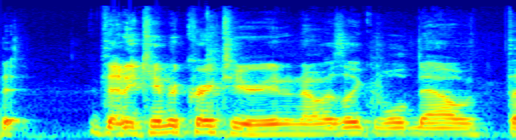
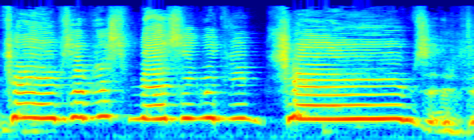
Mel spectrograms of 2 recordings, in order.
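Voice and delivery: put-on 1800s orphan boy voice, higher; 4 dB louder than usual. Imitating Mia Goth in a movie: Mia Goth impression. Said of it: "sounds like an eighteen hundreds orphan boy".

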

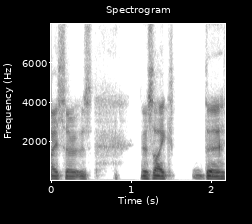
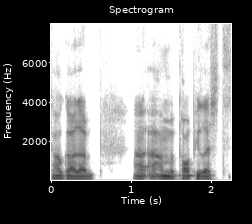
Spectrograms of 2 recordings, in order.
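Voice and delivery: very slow, drawn-out, mock creeping panic. Student recalling being asked his favourite film in class: retelling own panic. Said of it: "I was really panicking".

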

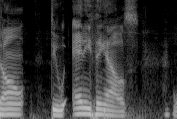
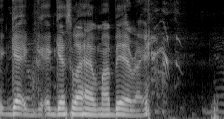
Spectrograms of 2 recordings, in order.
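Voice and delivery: ordinary talk, nothing marked

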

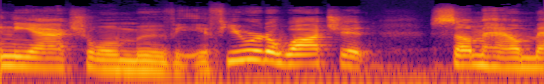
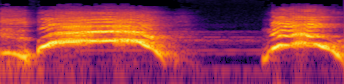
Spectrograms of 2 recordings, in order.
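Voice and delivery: piercing shriek, very high and loud; 9 dB louder than usual. Speaker describing a case acts out a woman screaming: retelling a scream of no. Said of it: "it was still screaming no".

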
